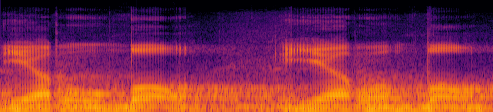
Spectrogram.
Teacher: Ya, wala saufa yarda. Ra-nya sukun, sebelumnya ada huruf fathah, maka dibaca tebal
